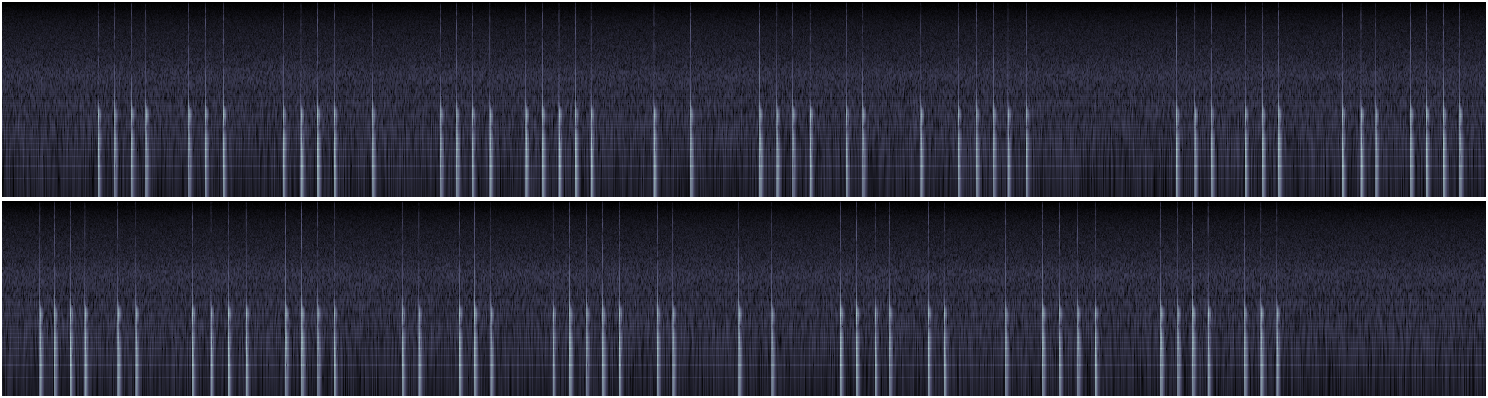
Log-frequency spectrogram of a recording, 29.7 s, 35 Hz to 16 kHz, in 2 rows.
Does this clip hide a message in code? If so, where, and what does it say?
Yes: tap code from 1.0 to 27.6 s, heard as knocks on a wall, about 6 knocks a second. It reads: SQUARE NORTHWARDS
